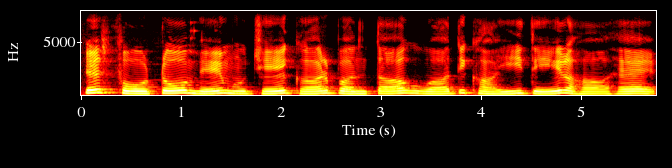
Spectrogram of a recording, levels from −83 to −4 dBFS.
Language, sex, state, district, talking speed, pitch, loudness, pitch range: Hindi, female, Madhya Pradesh, Umaria, 115 wpm, 200 Hz, -15 LUFS, 190-225 Hz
